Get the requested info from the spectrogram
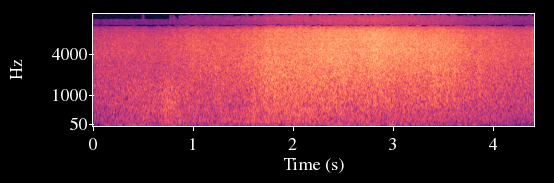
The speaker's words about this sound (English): The waves of the Pacific Ocean roll across the beaches of California. By every reckoning, the world's biggest ocean, it's about 170 million square kilometers.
